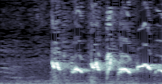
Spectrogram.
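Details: Greater green leafbird in a brief 'jamtrok' burst of rough 'tembakan kasar' shots: after a near-silent start, a quick string of squeaky, slurred high chirps follows, with steady low background hum.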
